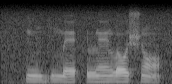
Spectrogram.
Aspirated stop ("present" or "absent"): absent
